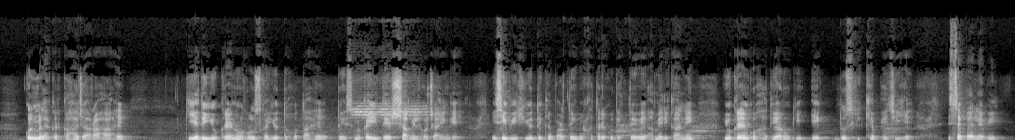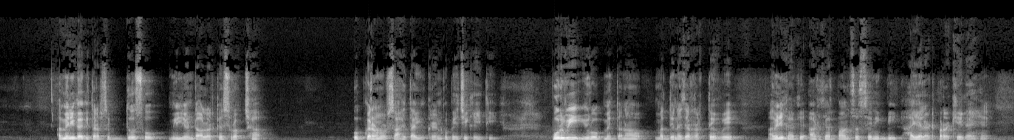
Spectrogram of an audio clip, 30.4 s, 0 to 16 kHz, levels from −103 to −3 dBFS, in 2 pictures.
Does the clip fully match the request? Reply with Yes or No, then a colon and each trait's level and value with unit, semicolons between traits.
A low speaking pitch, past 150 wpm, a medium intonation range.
Yes: very low, 95 Hz; average, 160 wpm; average, 3.6 semitones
